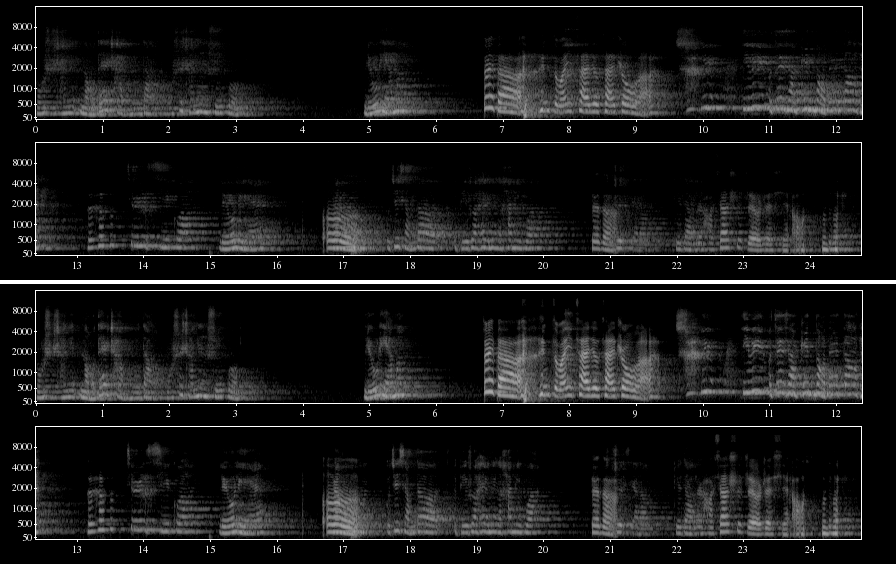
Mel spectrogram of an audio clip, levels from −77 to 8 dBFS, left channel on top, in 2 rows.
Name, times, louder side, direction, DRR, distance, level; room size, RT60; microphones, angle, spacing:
voice 1, 0.0-3.1 4.9-5.6 7.9-8.1 9.6-12.5 13.8-14.8 15.1-15.9 16.8-17.4 17.7-20.0 21.0-21.7 22.0-22.4 24.3-24.4, right 1 dB, 50° right, 2 dB, 2.2 m, -35 dB
voice 2, 6.7-9.4 9.7-10.0 13.2-13.6 14.0-14.1 16.7-17.3 20.7-21.1 22.3-24.4, right 4 dB, 75° right, 13 dB, 0.9 m, -30 dB
22.5 x 17.5 x 9.2 m, 2.1 s
head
